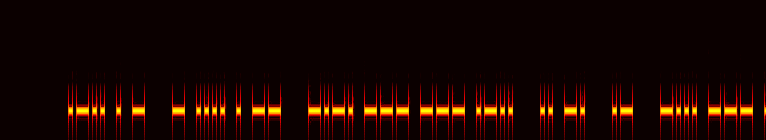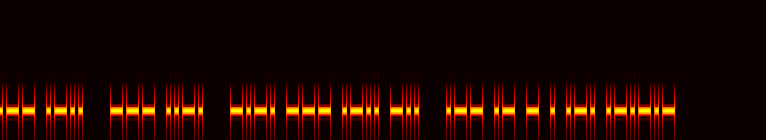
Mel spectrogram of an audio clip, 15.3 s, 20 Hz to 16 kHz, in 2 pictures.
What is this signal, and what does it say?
Morse code, heard as a keyed tone, about 30 wpm, 700 Hz. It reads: LET THEM COOL IN A BOWL OF COLD WATER.
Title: Sentences from Top 1200 Words 30wpm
